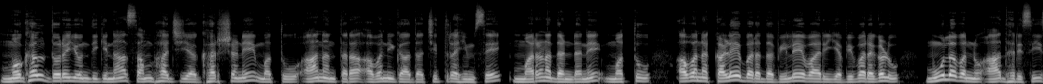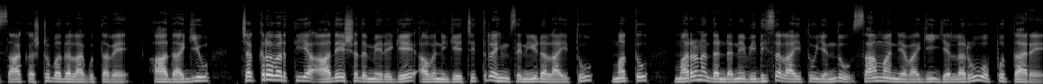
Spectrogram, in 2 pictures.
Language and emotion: Kannada, neutral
